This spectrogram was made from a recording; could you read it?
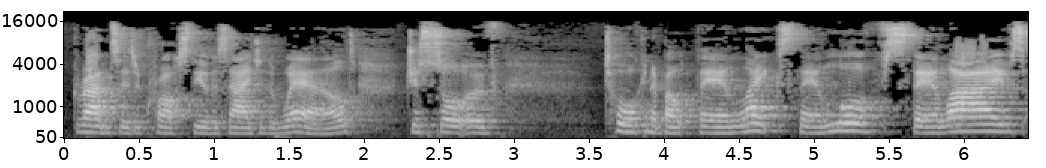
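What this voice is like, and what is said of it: Liverpool accent. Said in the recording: “I think you can tell from my accent, I'm from Liverpool.”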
